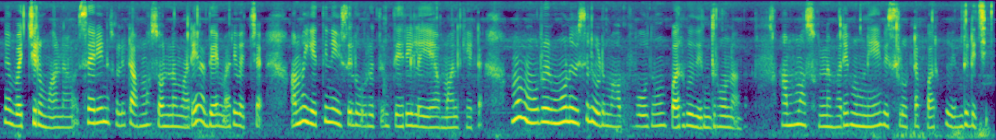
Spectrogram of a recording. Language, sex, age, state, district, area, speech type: Tamil, female, 60+, Tamil Nadu, Mayiladuthurai, rural, spontaneous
